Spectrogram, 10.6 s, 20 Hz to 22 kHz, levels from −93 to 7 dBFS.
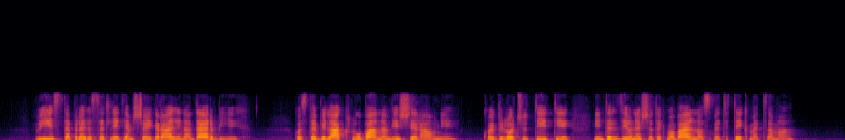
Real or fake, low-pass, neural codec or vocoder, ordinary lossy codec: fake; 7.2 kHz; codec, 16 kHz, 0.8 kbps, ZipCodec; none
